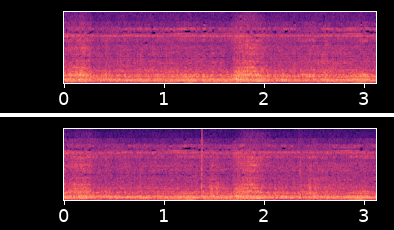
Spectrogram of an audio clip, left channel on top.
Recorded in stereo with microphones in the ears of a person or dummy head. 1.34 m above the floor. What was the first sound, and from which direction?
An engine running, 35° left (ahead or behind).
